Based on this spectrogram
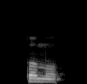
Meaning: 1. shower head 2. pommel (of a saddle, of a sword, of a pistol) 3. An alcoholic drink made from a mixture of apple juice and brandy
- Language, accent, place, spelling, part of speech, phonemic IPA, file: French, France, Lyon, pommeau, noun, /pɔ.mo/, LL-Q150 (fra)-pommeau.wav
